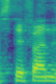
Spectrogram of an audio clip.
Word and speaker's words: Stéphane: Stefan is typically the way I go, but you can go with whatever. So with the French pronunciation, lovely.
